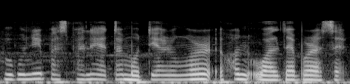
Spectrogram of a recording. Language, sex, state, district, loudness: Assamese, female, Assam, Sonitpur, -15 LUFS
